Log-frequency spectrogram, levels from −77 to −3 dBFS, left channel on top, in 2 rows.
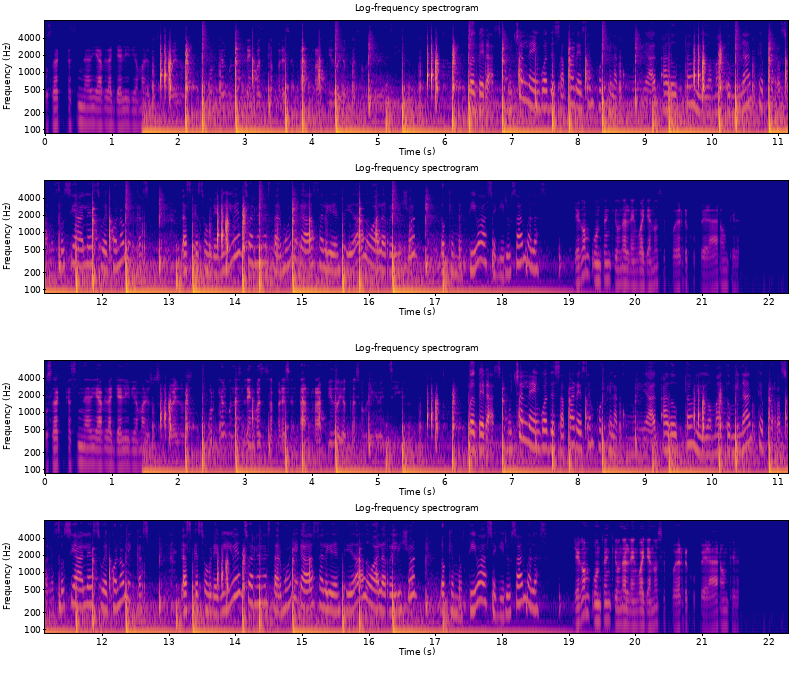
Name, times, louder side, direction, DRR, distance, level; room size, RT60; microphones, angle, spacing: voice 1, 0.0-2.2 2.4-5.5 13.0-13.3 19.1-20.7 21.0-21.5, right 5 dB, 85° right, 2.3 m, -43 dB
sound 1, 1.4-19.1, left 3 dB, 85° left, 0.6 m, -22 dB
voice 2, 6.3-12.7 13.2-16.7 17.1-18.5, right 2 dB, 20° right, 1.0 m, -36 dB
open air
head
